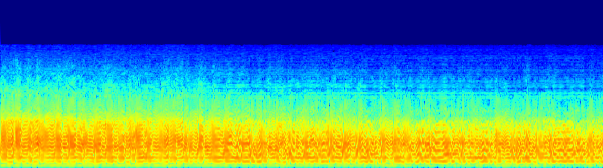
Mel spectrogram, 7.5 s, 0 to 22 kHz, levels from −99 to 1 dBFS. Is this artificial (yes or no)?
yes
